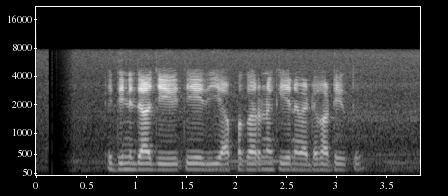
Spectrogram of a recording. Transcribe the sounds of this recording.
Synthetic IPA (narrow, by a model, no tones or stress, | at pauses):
ed̪inid̪aːd͡ʒiːʋit̪eeːd̪iapəkəɾənəkijənəʋæɖəkaʈijut̪u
